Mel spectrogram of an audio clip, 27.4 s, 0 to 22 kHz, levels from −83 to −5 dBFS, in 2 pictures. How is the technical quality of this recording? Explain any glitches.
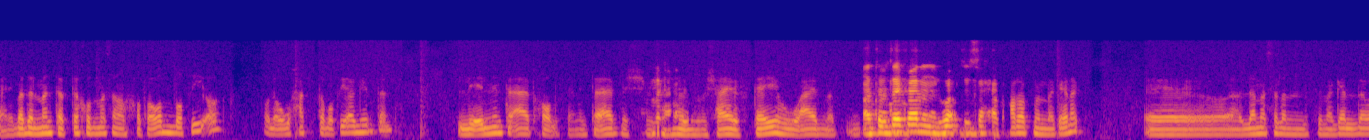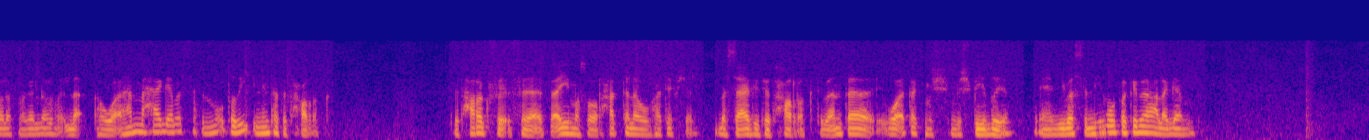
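The recording has call-path faults: the background is repeatedly swapped for synthetic hiss, speech dips during double talk, and faint echoes leak through. Everything stops around 8 kHz, which fits a G.722 call codec, and the room noise sits about 34 dB below the speech.

Comfort noise in place of the background, at 2.30–2.64, 4.02–4.58, 10.90–11.44, 17.02–18.18, 20.72–20.84, 23.92–24.02 and 25.74–27.38 s: the pauses turn into a flat, featureless hiss, in most of them about 4 dB quieter than the real background. The likely cause is the sender halting transmission in silence while the receiver fills the gap with synthetic noise.

Speech suppressed in double talk, at 6.62–6.93, 8.85–9.08 and 9.36–10.10 s: the voice sags by roughly 10 to 20 dB in places. Both sides were likely talking, so the echo canceller turned everything down.

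Echo leak, at 8.73–8.79 s (about 117 ms delay) and 9.86–10.04 s (about 80 ms delay): a faint repeat sits roughly 20 dB under the speech. It is likely loudspeaker echo that the canceller failed to remove.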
